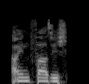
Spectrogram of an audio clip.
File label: "einphasig", German; adjectives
